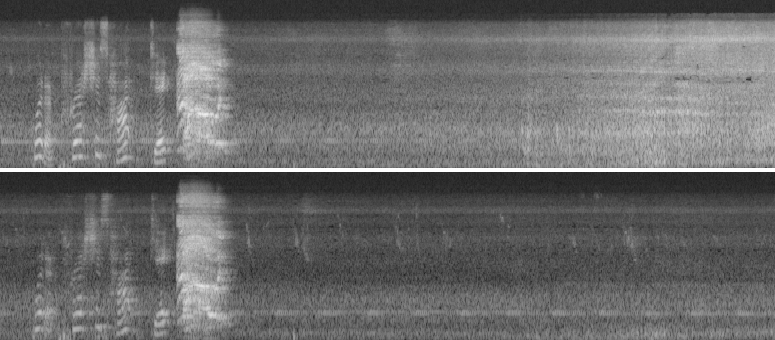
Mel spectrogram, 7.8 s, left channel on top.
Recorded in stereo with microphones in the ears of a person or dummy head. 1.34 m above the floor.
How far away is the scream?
About 2.5 m.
